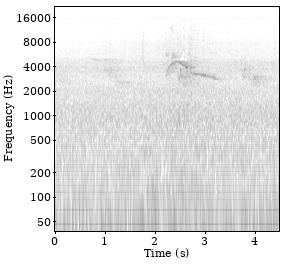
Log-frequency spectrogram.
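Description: Forest ambience: a steady low hiss with a bird calling. A clear whistled call about two seconds in rises, arches over and glides down, with fainter short calls before and after it.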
